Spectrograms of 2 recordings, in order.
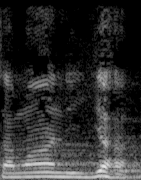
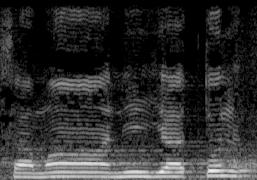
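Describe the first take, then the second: First: The word ends with an -h sound. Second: The word ends with a -tun sound. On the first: The reading stops at the end of a verse. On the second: The word is read in its full form.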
